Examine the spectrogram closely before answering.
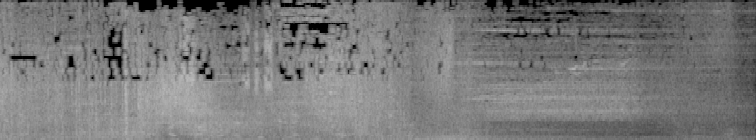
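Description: A large structure bursts apart with a deep, rumbling boom.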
